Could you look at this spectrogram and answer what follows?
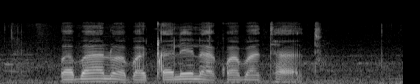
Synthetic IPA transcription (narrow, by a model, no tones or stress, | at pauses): ɓaɓalwaɓaǃalɛlak̬ʼwaɓatʰa̰ːtʰu̥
